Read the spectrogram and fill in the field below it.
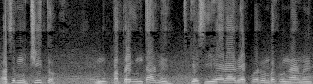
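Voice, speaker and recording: A man's fairly high pitch and fairly even intonation at a moderate pace, over noticeable background noise. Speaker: elderly vaccine recipient. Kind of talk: street interview.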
